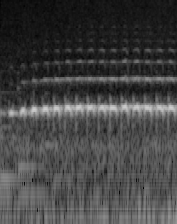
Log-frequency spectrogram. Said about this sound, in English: In the darkness of a northern forest, the hooting of a boreal owl. This is the male owl's song. These staccato notes can continue for more than an hour and carry for more than a mile.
